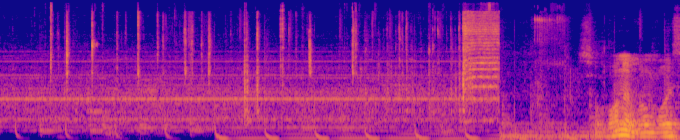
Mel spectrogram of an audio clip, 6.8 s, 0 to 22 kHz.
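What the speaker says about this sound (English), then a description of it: "I have to go from the bottom and see where else I could unscrew other bolts from." A ratchet works loose bolts during a 2014 Volkswagen Passat 1.8 liter turbo engine teardown, close rapid clicking in regular bursts, then a brief metallic rattle and a murmuring voice at the end.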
